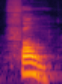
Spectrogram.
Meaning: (preposition) 1. of (possession, property) 2. of (general association) 3. by, of (creator) 4. from (origin) 5. from (starting point of a movement or change) 6. from (starting point in time)
- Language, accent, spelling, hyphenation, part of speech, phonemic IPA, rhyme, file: Dutch, Netherlands, van, van, preposition / adverb / noun, /vɑn/, -ɑn, Nl-van.ogg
